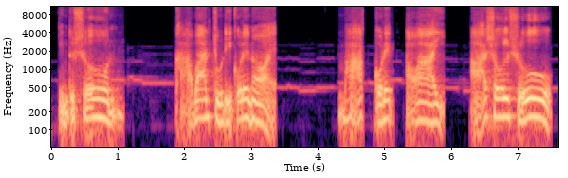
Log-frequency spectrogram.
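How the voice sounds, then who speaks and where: A man playing a kindly old woodcutter uncle, gently moralizing in a creaky voice in a cartoon fable. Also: a little high, full character voice. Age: older. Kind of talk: Bengali moral-story cartoon voice acting.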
